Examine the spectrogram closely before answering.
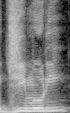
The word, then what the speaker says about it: G Moody: The Black Ed McMahon, G, aka G Moody, rhymes with duty.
